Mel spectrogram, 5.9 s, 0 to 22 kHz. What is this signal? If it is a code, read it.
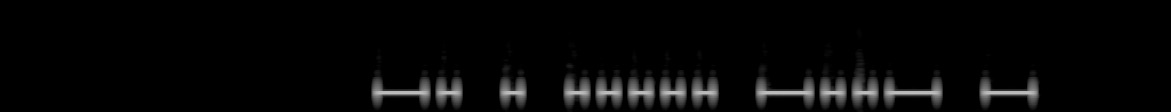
Morse code, heard as a keyed tone, about 15 wpm, 700 Hz. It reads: NE5XT
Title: USA Call Signs - 5 Characters - Repeated 3x - 15wpm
